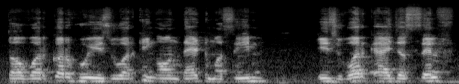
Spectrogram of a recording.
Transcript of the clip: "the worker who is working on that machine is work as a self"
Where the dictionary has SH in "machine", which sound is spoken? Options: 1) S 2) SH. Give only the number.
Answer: 1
